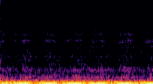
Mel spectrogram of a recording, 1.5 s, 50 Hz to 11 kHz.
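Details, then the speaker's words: Low Country OBS truck V8 after spark plug wire replacement: steady, even low idle rumble, no skip; scan tool shows 3,700 total history misfire counts (cylinder 5, following 6 in firing order, had been misfiring) but current 0 on every cylinder; normal idle. "But you can see we had 3,700 counts of a misfire, but current is 0 on every hole, so we're good."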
